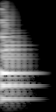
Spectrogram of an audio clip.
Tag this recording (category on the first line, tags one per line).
Instrument samples > Synths / Electronic
bass
fm-synthesis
